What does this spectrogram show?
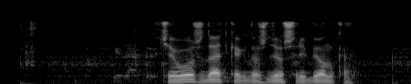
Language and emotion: Russian, neutral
